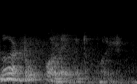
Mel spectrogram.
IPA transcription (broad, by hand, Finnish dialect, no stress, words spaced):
myø ɑn tukːoɑ leikɑtɑ pois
